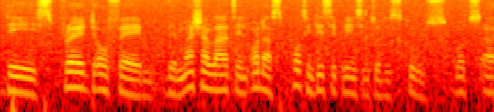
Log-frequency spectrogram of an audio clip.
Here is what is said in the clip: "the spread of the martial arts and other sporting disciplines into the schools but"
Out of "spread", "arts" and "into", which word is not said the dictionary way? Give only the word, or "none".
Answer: arts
